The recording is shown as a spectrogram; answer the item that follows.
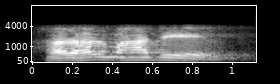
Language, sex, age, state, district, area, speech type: Maithili, male, 30-45, Bihar, Madhubani, rural, conversation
